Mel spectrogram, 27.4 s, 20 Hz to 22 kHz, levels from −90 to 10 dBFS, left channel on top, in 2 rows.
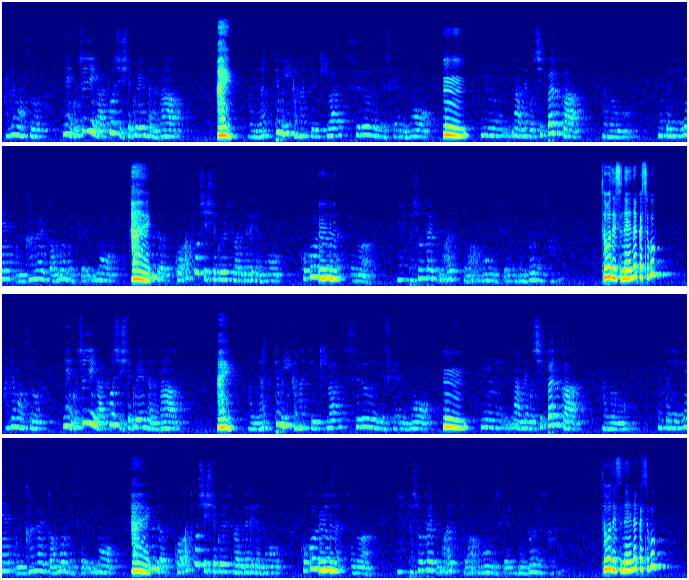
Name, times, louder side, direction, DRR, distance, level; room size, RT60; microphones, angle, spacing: voice 1, 0.0-0.7 1.2-3.6 4.9-8.5 9.6-11.5 12.0-12.7 13.1-15.9 16.7-19.2 19.7-20.3 20.7-21.1 21.6-24.9, equal, 45° right, 0 dB, 7.5 m, -47 dB
voice 2, 4.3-4.6 8.8-9.3 16.3-16.7 20.0-20.4 25.7-26.8, left 3 dB, 65° left, 14 dB, 0.6 m, -25 dB
23.0 x 18.5 x 2.4 m, 0.87 s
head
